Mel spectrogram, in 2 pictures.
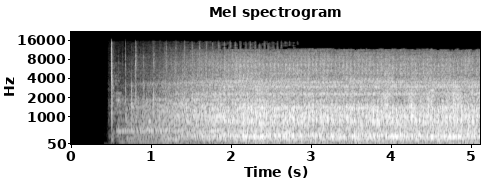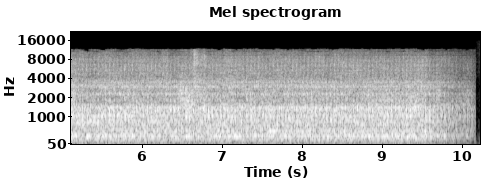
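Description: Film projector running with a fast, even mechanical clatter. It starts with a click about half a second in, fades up, holds steady, and dies away just before the end.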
